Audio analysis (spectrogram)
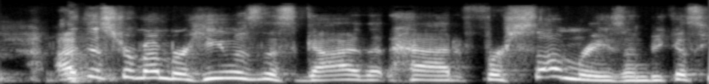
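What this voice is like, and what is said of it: Usual voice. Nothing is said of it.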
